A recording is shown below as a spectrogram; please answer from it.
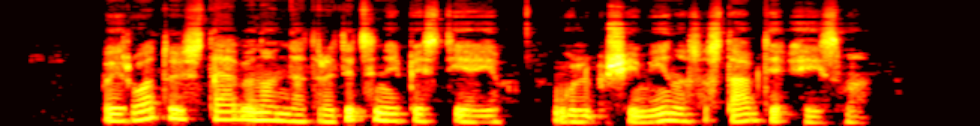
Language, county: Lithuanian, Marijampolė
